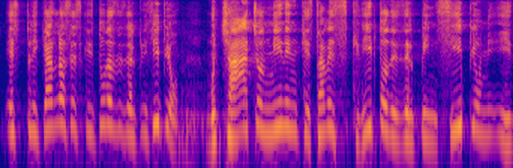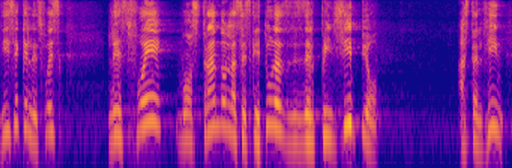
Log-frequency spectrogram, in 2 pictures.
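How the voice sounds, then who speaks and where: A Mexican pastor delivering an emphatic, animated sermon in a fairly high voice. His words carry with a long reverberant tail through a church hall.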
